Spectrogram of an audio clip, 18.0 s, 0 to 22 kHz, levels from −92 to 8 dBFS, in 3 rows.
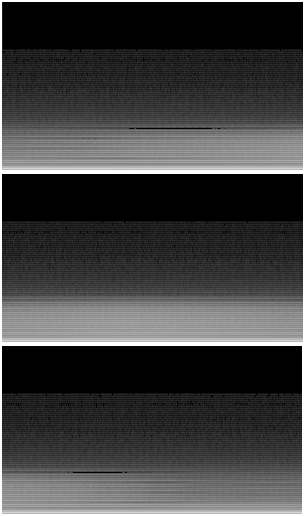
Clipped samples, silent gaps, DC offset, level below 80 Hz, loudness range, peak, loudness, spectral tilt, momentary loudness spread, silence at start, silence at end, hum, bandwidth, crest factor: under 0.1%; none; 2%; -62 dBFS; 1 LU; -8 dBFS; -13 LUFS; -4 dB/octave; 1 LU; 0 s; 0 s; none; 6.6 kHz; 6 dB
